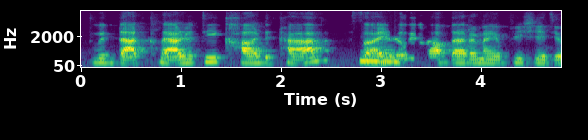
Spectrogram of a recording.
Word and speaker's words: Khadka: I loved how you said my last name, Kodka.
